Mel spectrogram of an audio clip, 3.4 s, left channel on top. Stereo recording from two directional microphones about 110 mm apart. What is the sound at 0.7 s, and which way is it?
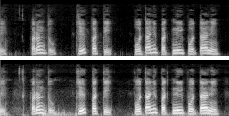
Speech, 40° right (ahead or behind).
